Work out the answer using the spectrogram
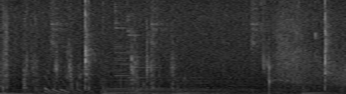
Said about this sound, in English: What are you typing away at? Oh my god, I'm trying to wrap my head around fucking taxes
